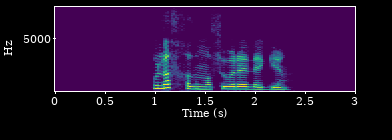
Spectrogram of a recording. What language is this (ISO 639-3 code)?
kab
